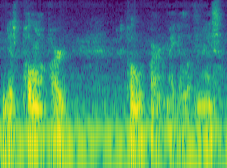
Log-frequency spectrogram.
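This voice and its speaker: A man talks with a very deep, low pitch. Audible room echo surrounds his voice. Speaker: fishing jig maker. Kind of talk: tutorial. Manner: low-energy, subdued; soft-spoken.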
